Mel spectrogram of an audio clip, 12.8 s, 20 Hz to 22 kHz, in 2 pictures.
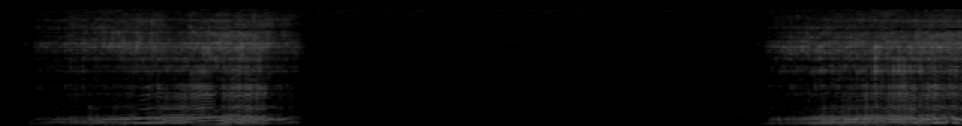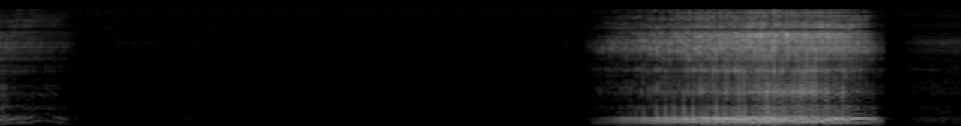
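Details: Person or animal snoring loudly: three rattling snores on breathing in, about every five seconds with quiet pauses between, roughly 12 breaths a minute.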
